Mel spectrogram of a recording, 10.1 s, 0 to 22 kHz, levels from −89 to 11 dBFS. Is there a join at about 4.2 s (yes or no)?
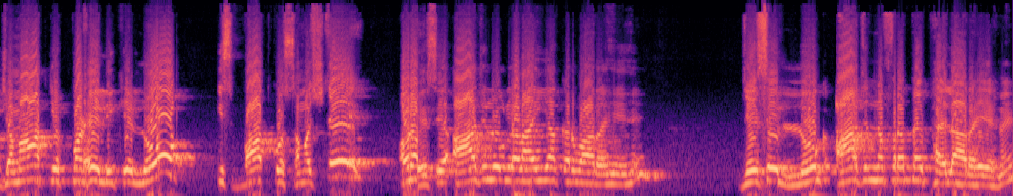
yes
